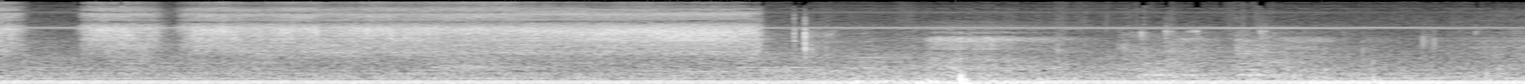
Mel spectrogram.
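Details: High steady whine of a dental handpiece with grinding bursts, then a quieter stretch, preparing a mesio-occlusal cavity: distal marginal ridge dovetail, tapered flared walls wider than an amalgam cavity, and the proximal box.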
